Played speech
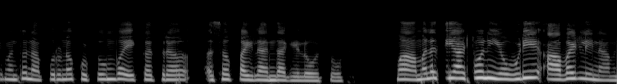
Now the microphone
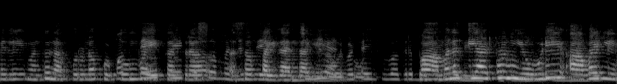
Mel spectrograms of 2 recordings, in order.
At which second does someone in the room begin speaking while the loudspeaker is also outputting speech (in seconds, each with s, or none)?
1.2 s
